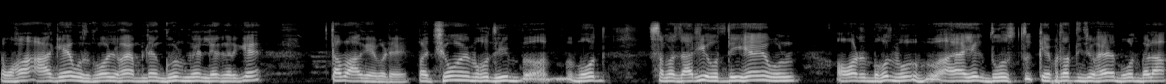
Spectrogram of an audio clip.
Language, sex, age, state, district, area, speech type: Hindi, male, 60+, Uttar Pradesh, Lucknow, rural, spontaneous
